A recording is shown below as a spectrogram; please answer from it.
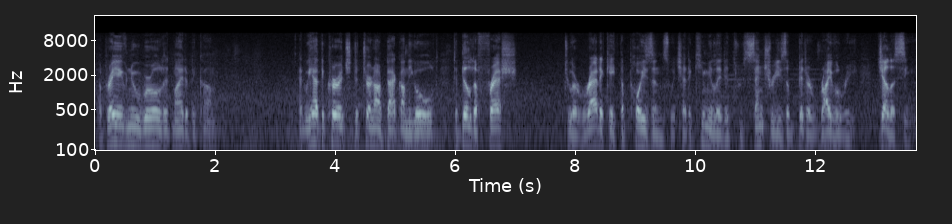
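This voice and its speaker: A man reading a book passage aloud, with an expressive, deliberate delivery and dramatic pauses. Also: lowish voice, slight background noise, poor audio. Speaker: reader. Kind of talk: literary reading.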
